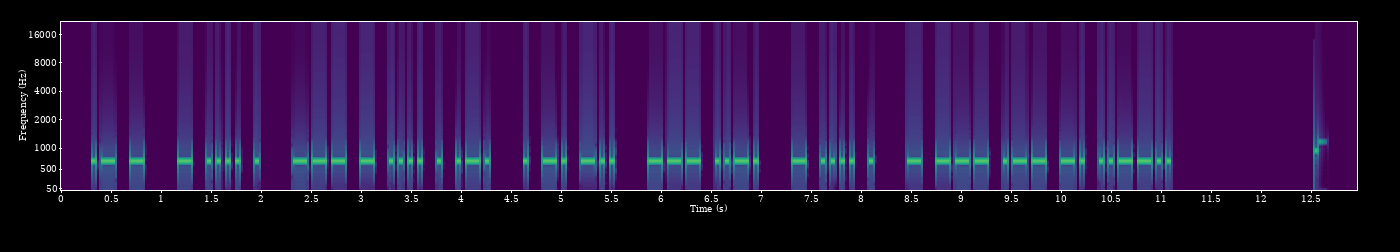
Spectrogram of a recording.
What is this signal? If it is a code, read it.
Morse code, heard as a keyed tone, about 25 wpm, 700 Hz. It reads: AT THE OTHER END OF THE TOWN?
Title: Sentences from Top 1000 Words - Review Part 2 - 25wpm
